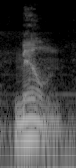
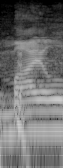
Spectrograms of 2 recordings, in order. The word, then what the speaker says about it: Milne: Milne. Yeah. With the E, the E is silent. The E is essentially silent. And for a five-letter name, it gets mispronounced a lot. Yeah. I get Mile, Milne, Millen.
